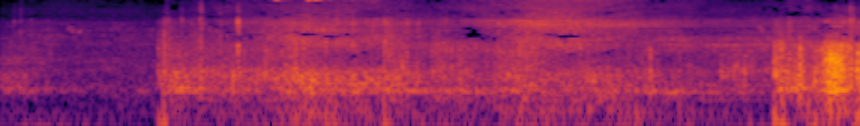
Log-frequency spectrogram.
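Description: Mountain bike tyres roll over dry ground.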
